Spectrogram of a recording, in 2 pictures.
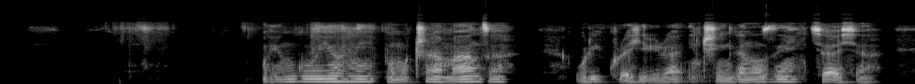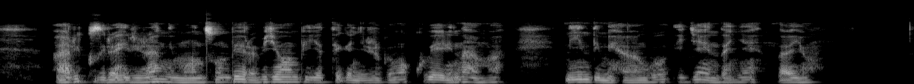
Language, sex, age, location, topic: Kinyarwanda, male, 25-35, Kigali, government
